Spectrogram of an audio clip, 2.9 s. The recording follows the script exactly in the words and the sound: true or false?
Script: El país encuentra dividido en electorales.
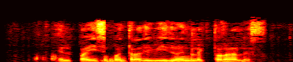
true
